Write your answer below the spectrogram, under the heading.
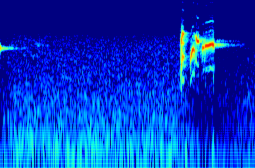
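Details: Sooty-headed bulbul phrase aimed at provoking a rival to sing: after a long silence, one quick burst of sharp chirps running into a bubbling whistled ending.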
